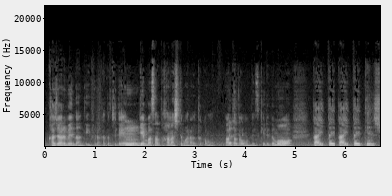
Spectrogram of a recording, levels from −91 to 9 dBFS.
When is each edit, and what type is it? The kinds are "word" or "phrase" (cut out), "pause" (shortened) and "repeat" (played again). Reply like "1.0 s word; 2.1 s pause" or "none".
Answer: 5.8 s repeat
